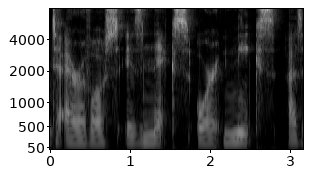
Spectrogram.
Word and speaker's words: Νυξ: And sibling to Erebos is Nyx, or Nyx as it's pronounced in Greek, the primordial goddess of night, also one of the very first gods.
